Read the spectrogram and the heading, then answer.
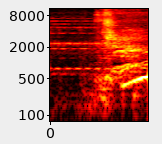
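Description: A small burner phone rings briefly, a steady electronic tone followed by a brighter, rising burst, fairly quiet and heard on its own without any talking.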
